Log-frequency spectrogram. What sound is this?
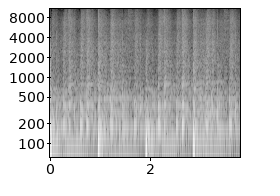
Another Numerology drum loop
